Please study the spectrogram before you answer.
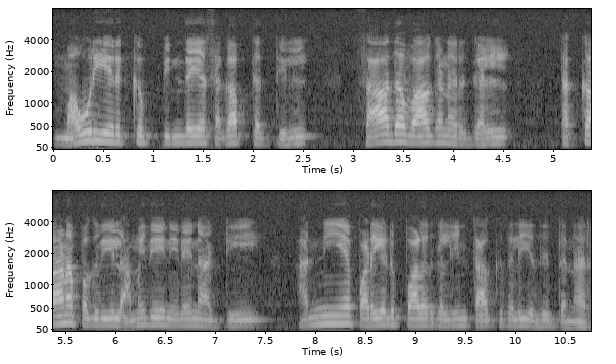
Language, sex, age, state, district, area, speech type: Tamil, male, 30-45, Tamil Nadu, Viluppuram, urban, read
